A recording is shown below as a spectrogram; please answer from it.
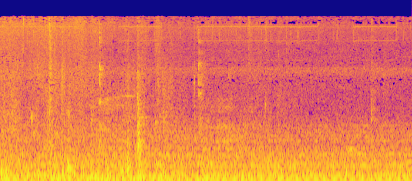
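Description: Near silence: room tone, with a few faint clicks in the first couple of seconds.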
